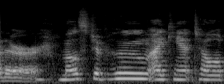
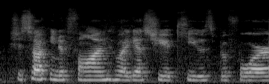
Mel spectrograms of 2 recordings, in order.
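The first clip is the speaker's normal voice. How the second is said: ordinary talk, nothing marked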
